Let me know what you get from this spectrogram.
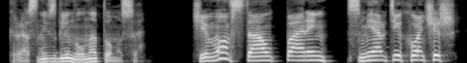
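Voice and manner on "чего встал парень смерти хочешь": metallic patrolman. Acted. Armed patrolman threatens Thomas.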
